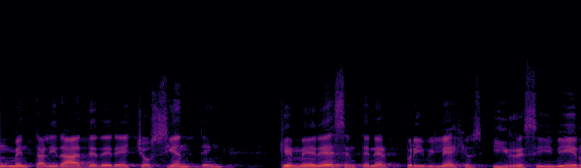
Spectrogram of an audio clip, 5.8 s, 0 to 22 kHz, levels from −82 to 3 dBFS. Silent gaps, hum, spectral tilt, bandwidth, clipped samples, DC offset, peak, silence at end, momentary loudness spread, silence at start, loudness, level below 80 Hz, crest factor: none; none; -5 dB/octave; 14.5 kHz; under 0.1%; under 0.1%; -20 dBFS; 0 s; 9 LU; 0 s; -40 LUFS; -88 dBFS; 20 dB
